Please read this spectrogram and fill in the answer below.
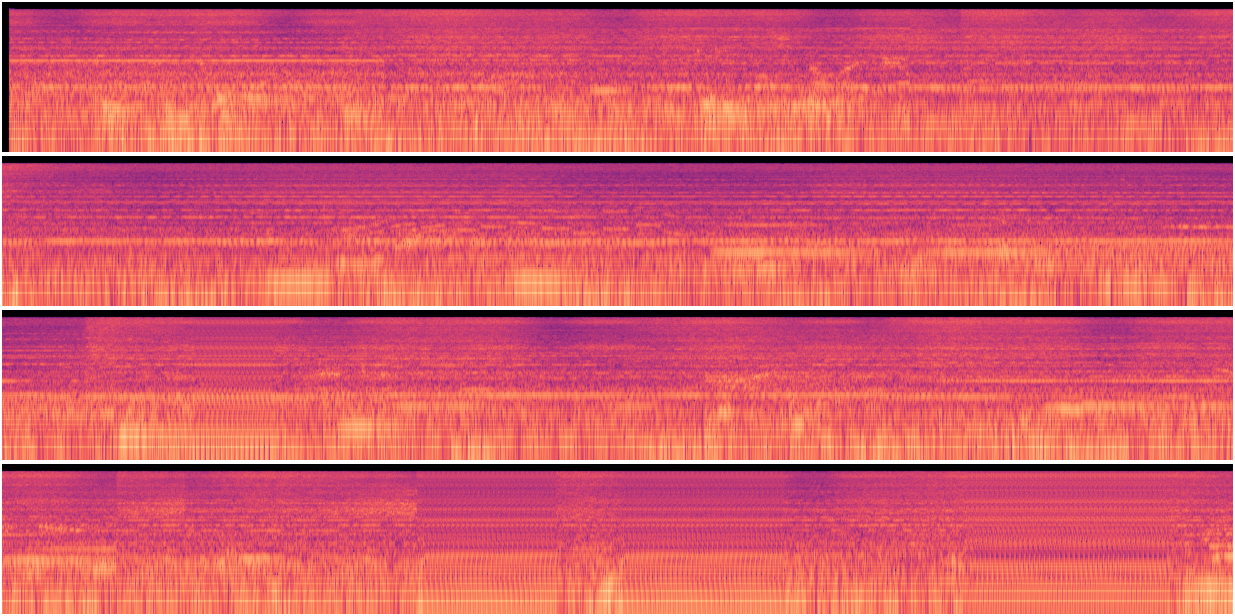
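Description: Experimental electronic noise music made on synthesizers. A dense, steady drone with a held mid-pitched tone runs under short repeated synth notes, and it breaks into glitchy, stuttering passages near the end.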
